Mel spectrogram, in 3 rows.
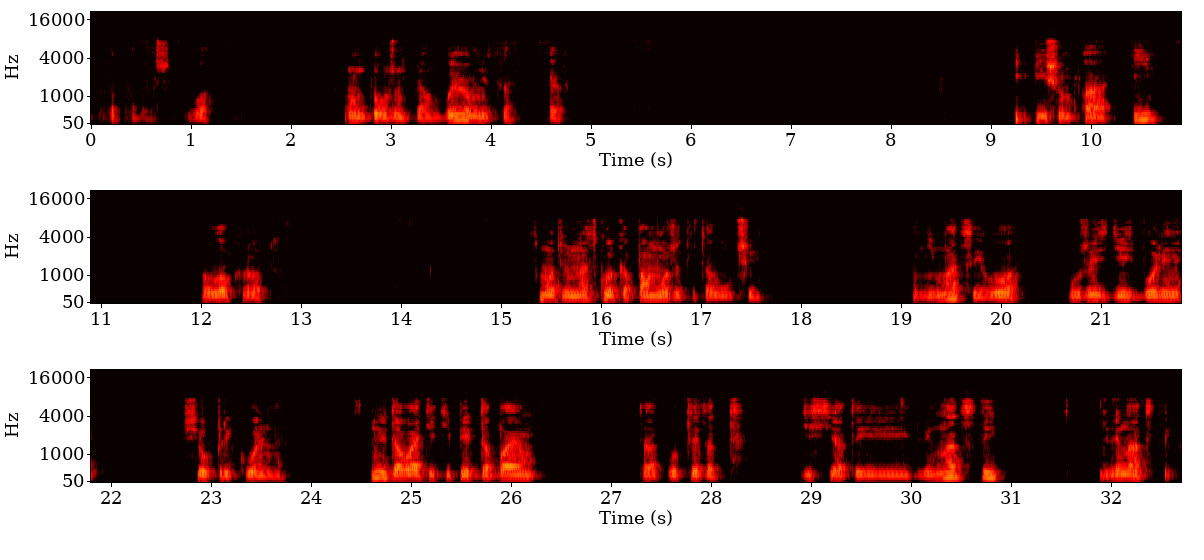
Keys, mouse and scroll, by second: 1.1 middle click, 2.0 middle click, 3.2 click, 4.4 r, 6.0-6.6 scroll down 2, 11.0 a, 11.0 i, 14.1 click, 14.6-15.0 scroll down 4, 15.0 middle click, 17.1 click, 31.3-32.1 scroll up 2, 32.1 shift+middle click, 32.1-32.6 scroll up 1.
